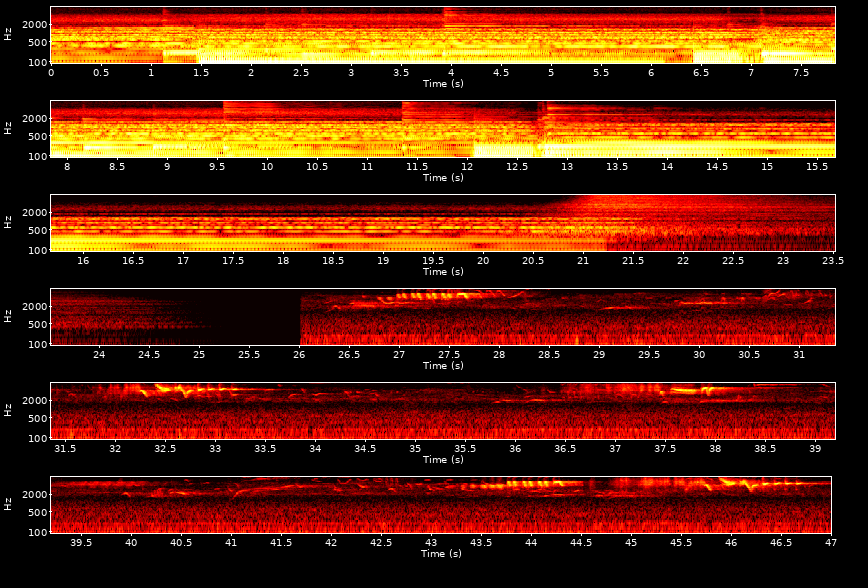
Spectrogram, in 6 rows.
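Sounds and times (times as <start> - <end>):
faint outdoor background noise: 26.0 - 47.0
songbird singing: 26.1 - 47.0.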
